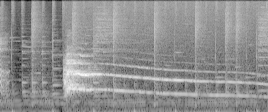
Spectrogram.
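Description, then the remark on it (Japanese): An actress playing the role of a dog imitates a dog's howl: one long, loud, drawn-out cry that starts suddenly and slowly sinks in pitch for several seconds, over a soft rhythmic musical background. “くっそー、なんて看板女優の私が犬の役なのよ。”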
